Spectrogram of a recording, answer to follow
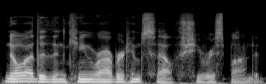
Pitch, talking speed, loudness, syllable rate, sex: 110 Hz, 180 wpm, -16 LUFS, 5.1 syllables/s, male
